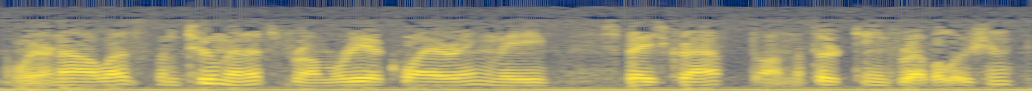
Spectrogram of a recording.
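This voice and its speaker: An American man giving measured, deadpan mission status commentary as a public affairs announcer, with hesitant pauses. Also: fairly low pitch, creaky. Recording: dull 1960s broadcast with faint hiss.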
